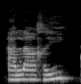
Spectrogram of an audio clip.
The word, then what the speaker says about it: Alarie: And it's called, what, Ludovic Alari. – Alari. They just spell that. – A-L-A-R-I-E.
